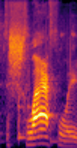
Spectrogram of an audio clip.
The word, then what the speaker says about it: Schlafly: our first beer what is it Matt it's Schlafly it's Schlafly we had to look up the pronunciation proper cider apple pie and we have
